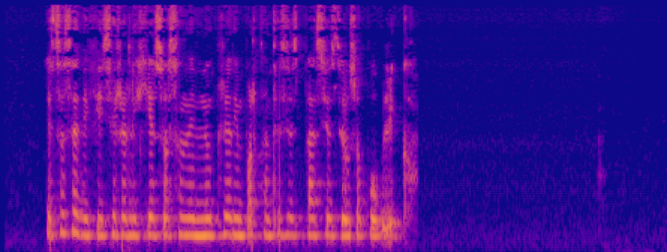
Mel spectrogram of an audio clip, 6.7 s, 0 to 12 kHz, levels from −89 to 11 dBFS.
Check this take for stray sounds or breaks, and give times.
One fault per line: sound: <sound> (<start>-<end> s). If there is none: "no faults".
no faults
